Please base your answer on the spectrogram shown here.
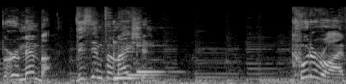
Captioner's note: message tone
